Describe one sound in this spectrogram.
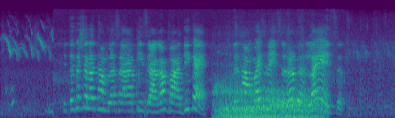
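A woman speaks sharply.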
